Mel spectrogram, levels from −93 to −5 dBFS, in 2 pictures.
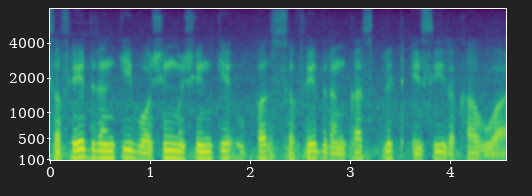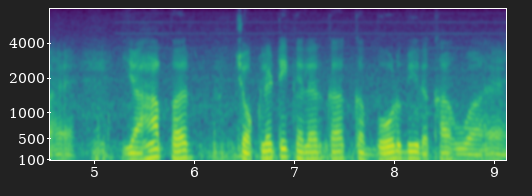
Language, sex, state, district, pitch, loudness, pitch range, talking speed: Hindi, male, Chandigarh, Chandigarh, 125 Hz, -17 LUFS, 110-135 Hz, 165 wpm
